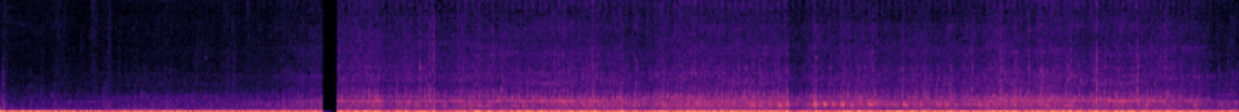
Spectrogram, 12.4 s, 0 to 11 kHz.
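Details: 1987 BMW 325ic Sport with M20 six-cylinder at idle: steady low idle with a slightly uneven, lumpy beat, as if running on five cylinders; rough idle, cause unknown.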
